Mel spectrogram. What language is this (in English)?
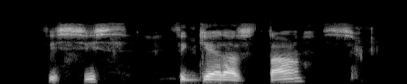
Kabyle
